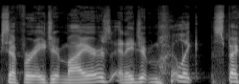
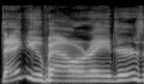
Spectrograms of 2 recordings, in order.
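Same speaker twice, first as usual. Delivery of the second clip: high, creaky, raspy character voice; 7 semitones higher than usual. Retelling a man thanking the group who brought back the crystals, Specs voice. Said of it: "in his Specs voice".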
